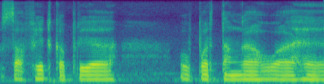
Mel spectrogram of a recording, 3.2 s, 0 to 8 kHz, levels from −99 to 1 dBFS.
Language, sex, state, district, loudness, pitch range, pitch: Hindi, male, Tripura, West Tripura, -16 LUFS, 110-115 Hz, 110 Hz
